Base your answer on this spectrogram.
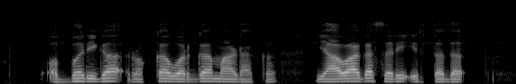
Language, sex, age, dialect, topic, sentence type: Kannada, male, 25-30, Dharwad Kannada, banking, question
